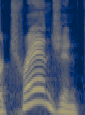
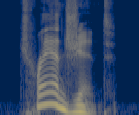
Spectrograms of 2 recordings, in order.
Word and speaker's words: transient: The shorter, more transient version is usually the righteous one. Yep, transient, two syllables, not transient with three.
